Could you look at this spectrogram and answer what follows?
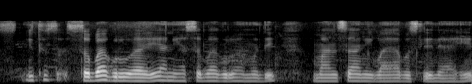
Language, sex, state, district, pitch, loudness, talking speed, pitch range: Marathi, female, Maharashtra, Washim, 160 Hz, -21 LUFS, 150 wpm, 155-180 Hz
